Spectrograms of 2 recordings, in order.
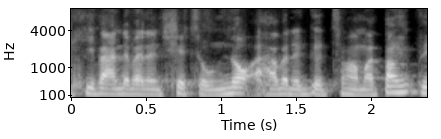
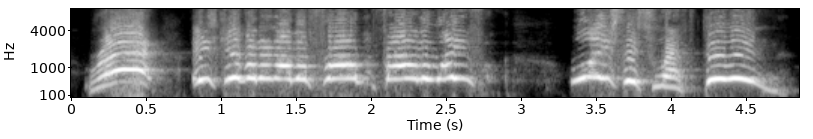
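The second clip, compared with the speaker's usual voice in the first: much higher, much louder outraged yelling at the referee; furious shout at the ref; 13 dB louder, slower than usual. Real, not acted. Fan screaming at the referee over a foul call, furious shout. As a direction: bellow at the ref like he's robbed you.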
